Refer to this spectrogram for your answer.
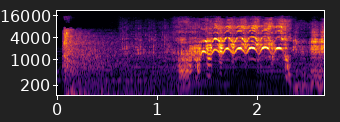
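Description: A horse whinnies loudly, a high, quavering neigh that trembles up and down before dropping to lower snorting tones, with a rumbling low noise underneath throughout.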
